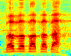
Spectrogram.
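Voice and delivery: loud mock baby babble ba ba ba; baby babbling. Shown as a demonstration. Pastor imitating a baby's first word, loud babble. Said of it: "¿qué palabra sea?".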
